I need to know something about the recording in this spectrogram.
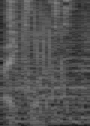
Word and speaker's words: ichor: No, it is pronounced Ichor. You're welcome to say it wrong, but that is how the word is pronounced.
